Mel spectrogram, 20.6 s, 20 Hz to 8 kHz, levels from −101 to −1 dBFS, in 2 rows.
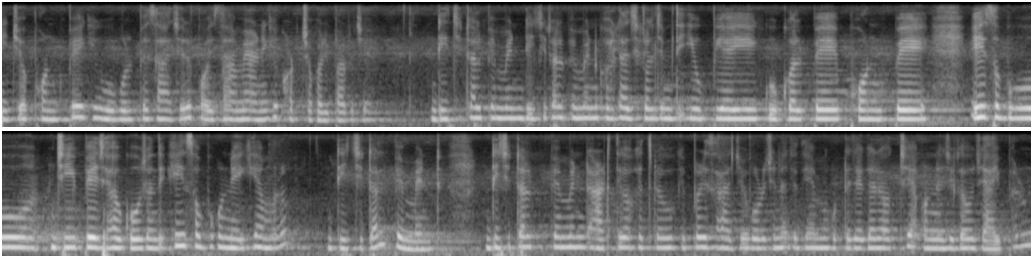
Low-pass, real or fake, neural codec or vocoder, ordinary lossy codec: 7.2 kHz; real; none; none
